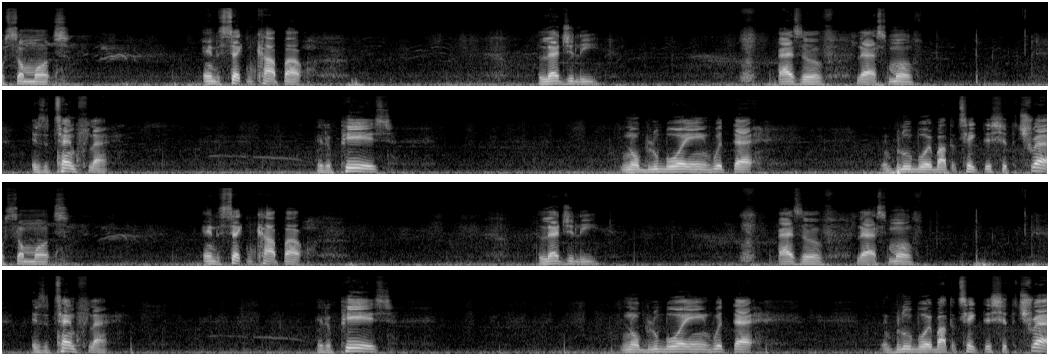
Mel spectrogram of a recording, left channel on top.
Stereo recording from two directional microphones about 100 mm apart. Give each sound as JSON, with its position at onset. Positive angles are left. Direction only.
{"t": 0.0, "sound": "a man's voice", "side_deg": 30}
{"t": 2.0, "sound": "speech", "side_deg": 25}
{"t": 4.8, "sound": "a sound", "side_deg": 25}
{"t": 7.3, "sound": "speech", "side_deg": 25}
{"t": 10.2, "sound": "a sound", "side_deg": 20}
{"t": 13.6, "sound": "speech", "side_deg": 20}
{"t": 16.6, "sound": "a man's voice", "side_deg": 35}
{"t": 17.2, "sound": "speech", "side_deg": 25}
{"t": 19.2, "sound": "speech", "side_deg": 15}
